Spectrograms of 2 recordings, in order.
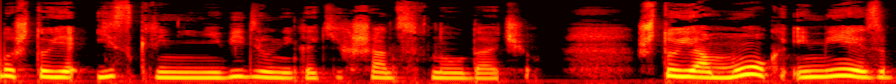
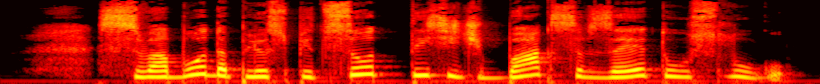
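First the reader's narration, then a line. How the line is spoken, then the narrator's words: Barking. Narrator (Russian): рявкнул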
